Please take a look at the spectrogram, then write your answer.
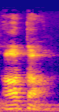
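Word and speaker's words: آتى: And this is pronounced as ata.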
